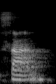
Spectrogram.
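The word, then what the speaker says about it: 山: the original movie characters the chinese word san means mountain or hill and it's cantonese pronunciation is san which is a phonetic approximation of sound in english but it also implies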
